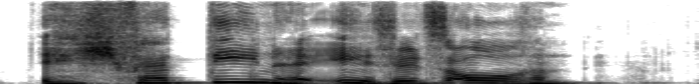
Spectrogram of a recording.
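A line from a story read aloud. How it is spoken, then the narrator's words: Exclaimed. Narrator (German): rief er aus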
